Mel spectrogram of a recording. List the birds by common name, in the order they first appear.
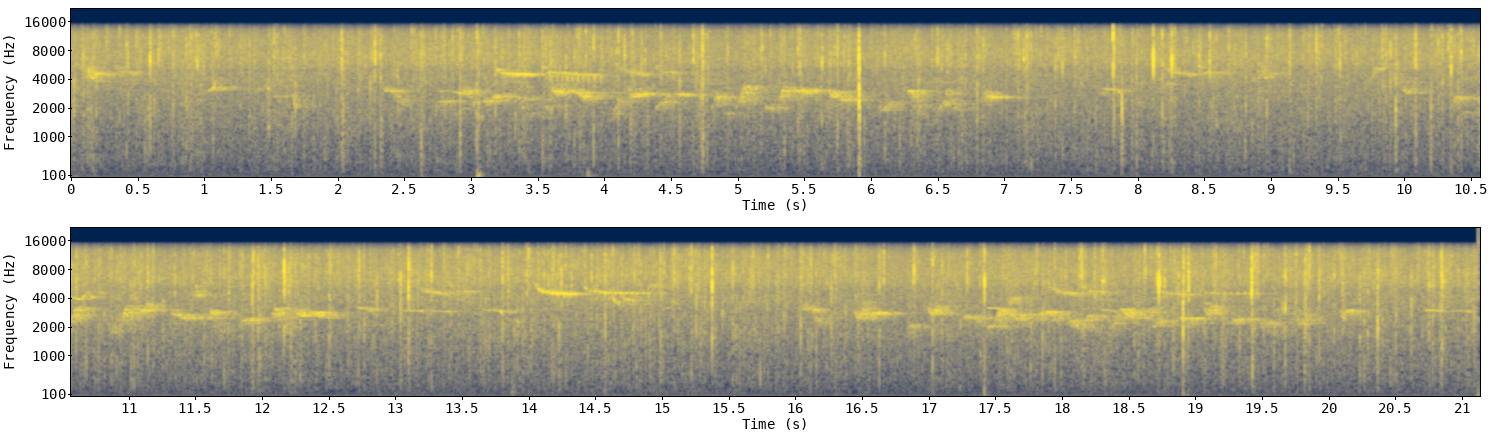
Red-billed Leiothrix, Warbling White-eye, Iiwi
